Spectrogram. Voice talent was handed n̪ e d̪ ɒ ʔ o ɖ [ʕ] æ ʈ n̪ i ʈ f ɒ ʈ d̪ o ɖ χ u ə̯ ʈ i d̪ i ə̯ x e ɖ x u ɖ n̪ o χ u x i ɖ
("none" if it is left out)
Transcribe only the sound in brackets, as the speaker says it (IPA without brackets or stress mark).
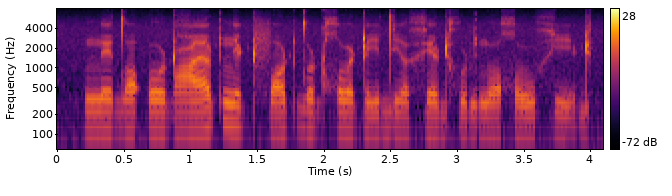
ʕ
